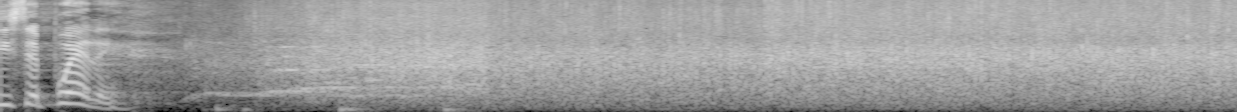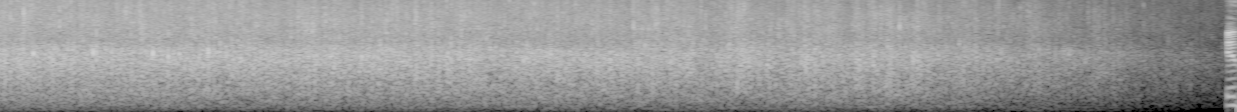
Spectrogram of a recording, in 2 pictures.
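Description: A large audience applauds and cheers in a large echoing hall.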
